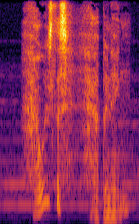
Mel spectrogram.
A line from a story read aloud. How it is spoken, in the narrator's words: murmured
